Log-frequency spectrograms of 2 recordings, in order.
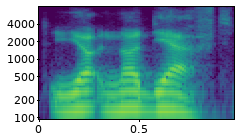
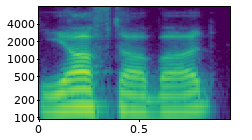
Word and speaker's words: Yaftabad: Not Yaft. Yaftabad.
